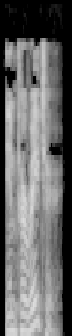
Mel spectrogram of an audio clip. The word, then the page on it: imperator: British English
